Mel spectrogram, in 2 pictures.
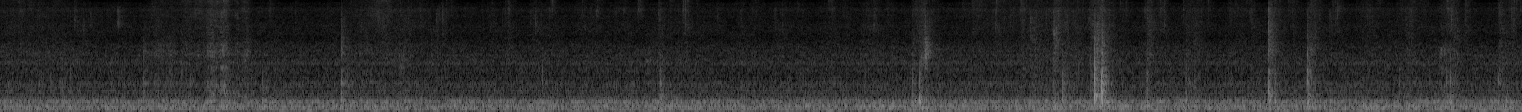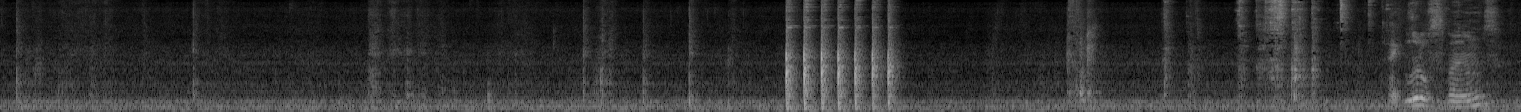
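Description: Metal spoon stirring and scraping thick cookie dough in a plastic mixing bowl: soft, irregular scrapes and clicks over a steady low hum. About three-quarters of the way through comes a quick run of sharp taps, and a few more clicks near the end.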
